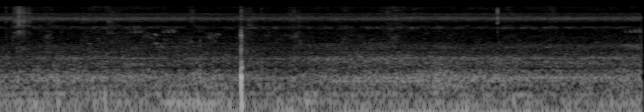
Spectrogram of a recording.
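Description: A single sharp shot from an air rifle firing a fishing harpoon, about two seconds in, over steady chirring of insects.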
